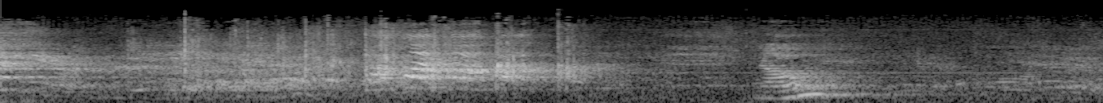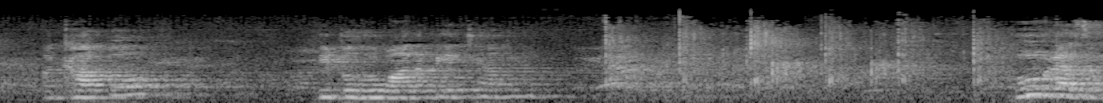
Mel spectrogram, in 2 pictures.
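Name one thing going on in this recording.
A woman sings through a microphone.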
